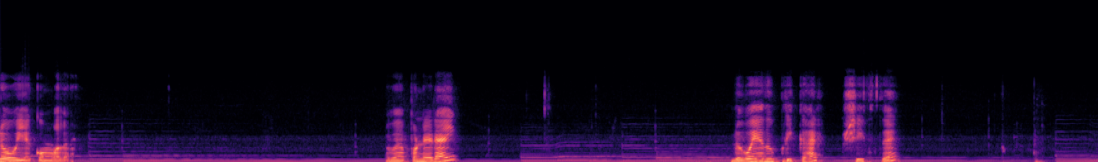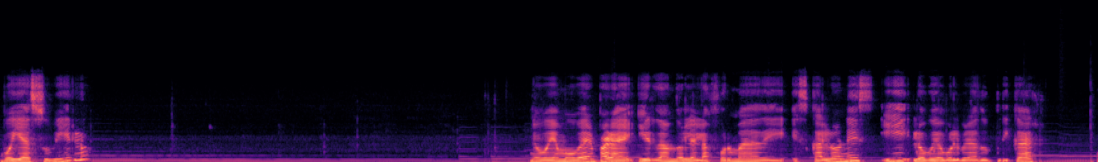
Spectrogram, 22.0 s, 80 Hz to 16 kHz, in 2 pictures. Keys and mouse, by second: 3.3 click, 8.6 shift+d, 9.8 g, 10.2 z, 13.6 click, 15.8 g, 16.0 y, 17.8 click, 20.2 shift+d, 20.6 g, 21.3 z.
